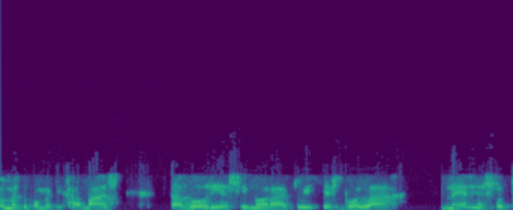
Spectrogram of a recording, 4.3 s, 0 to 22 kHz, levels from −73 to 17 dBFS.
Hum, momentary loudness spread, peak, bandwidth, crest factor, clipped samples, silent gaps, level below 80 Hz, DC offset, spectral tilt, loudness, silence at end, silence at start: none; 7 LU; -2 dBFS; 6.8 kHz; 14 dB; under 0.1%; none; -64 dBFS; under 0.1%; -6.5 dB/octave; -15 LUFS; 0.05 s; 0 s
